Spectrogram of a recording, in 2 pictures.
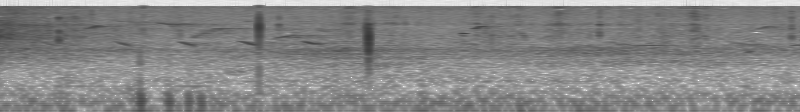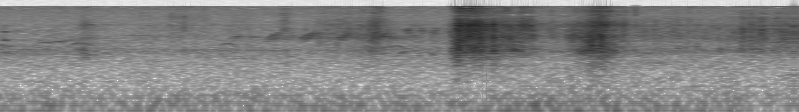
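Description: Small birds chirping faintly in an outdoor background, then two loud swishing steps through dry grass about six and seven seconds in.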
